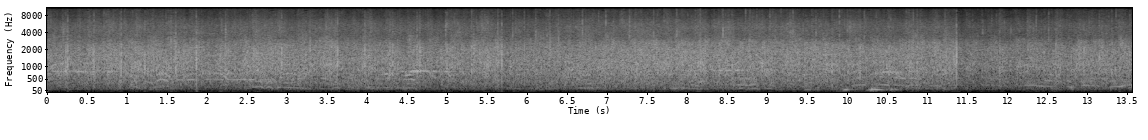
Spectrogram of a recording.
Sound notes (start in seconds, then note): 0.0 cheers and applause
